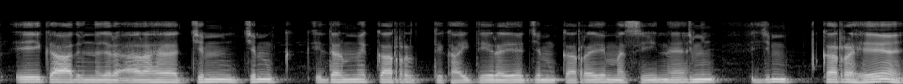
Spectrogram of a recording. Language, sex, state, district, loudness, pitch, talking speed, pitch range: Hindi, male, Uttar Pradesh, Hamirpur, -18 LUFS, 105 Hz, 165 wpm, 105-110 Hz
